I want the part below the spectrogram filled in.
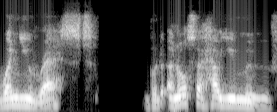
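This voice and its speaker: A man speaks with a British accent over a quiet background. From UK, countryside. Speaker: university student life officer. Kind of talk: interview. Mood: calm, thoughtful. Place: home room. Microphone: webcam.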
